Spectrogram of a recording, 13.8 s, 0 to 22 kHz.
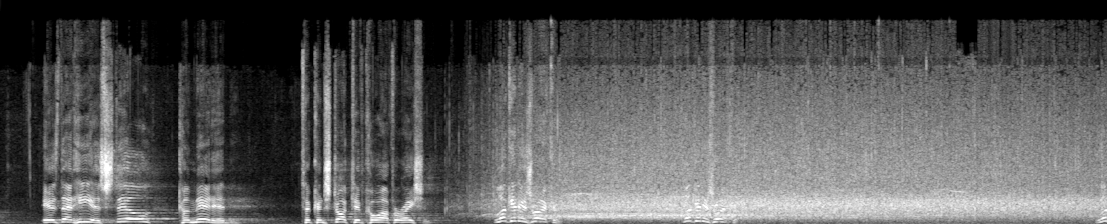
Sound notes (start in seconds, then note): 5.6 cheers, applause; 12.0 cheers, applause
